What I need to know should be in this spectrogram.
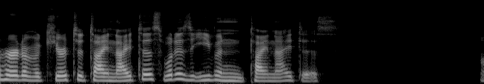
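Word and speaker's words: tinnitus: Well, I got to add pronunciation for it. Tinidis.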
